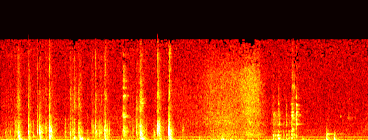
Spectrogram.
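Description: A run of light clicks and taps, with a soft rustle lasting about a second around three seconds in and a few more taps after it.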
